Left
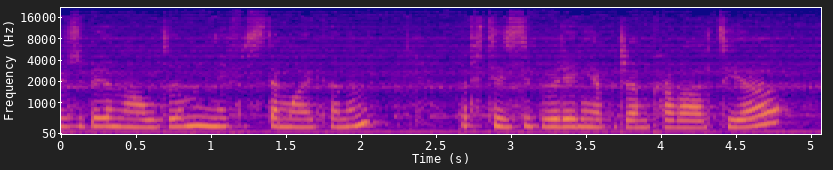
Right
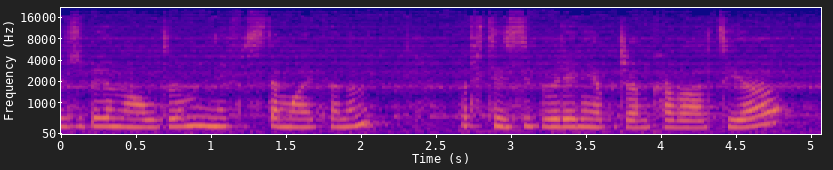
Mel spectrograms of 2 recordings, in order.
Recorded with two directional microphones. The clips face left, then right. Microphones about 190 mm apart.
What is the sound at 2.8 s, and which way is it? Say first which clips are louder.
A woman's voice: left 4 dB; 20° left (ahead or behind).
